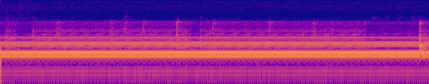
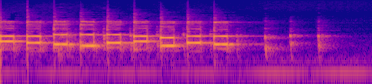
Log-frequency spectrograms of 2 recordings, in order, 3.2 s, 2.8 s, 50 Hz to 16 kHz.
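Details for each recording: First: Interlogix NX-8v2 alarm panel wired in series with the phone line, armed in stay mode during the last 10 seconds of the exit delay: a steady dial tone with faint clicks cuts out abruptly as the panel seizes the phone line. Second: Interlogix NX-8v2 alarm panel after a basement window opened and triggered an instant alarm: a quick run of about a dozen dialed digits then clicks; the phone line is busy on an active call, so the panel cannot report.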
